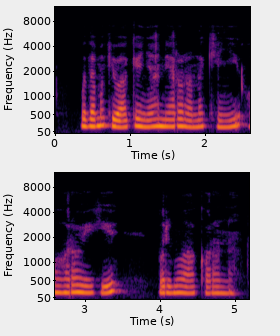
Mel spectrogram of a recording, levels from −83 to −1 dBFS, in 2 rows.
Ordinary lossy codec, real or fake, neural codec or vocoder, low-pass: AAC, 32 kbps; real; none; 7.2 kHz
